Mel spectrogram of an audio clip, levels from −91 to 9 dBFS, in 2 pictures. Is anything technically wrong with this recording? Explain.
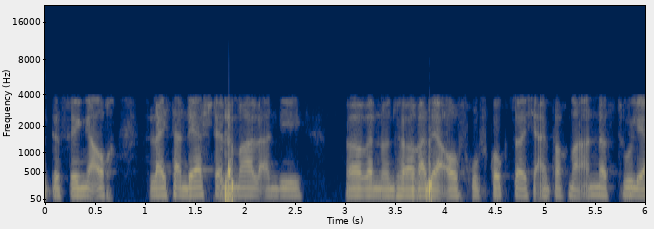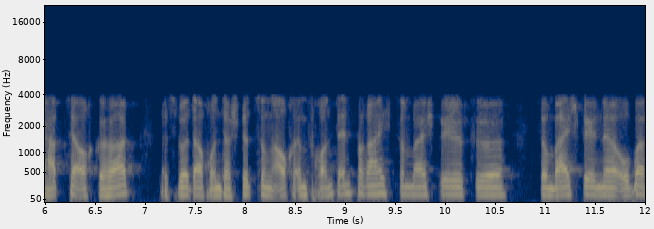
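Yes. GSM full-rate codec damage runs through the whole recording: the sound, speech, has been squeezed through a vocal-tract model excited by a sparse, regular pulse train, which fits full-rate GSM at 13 kbps. Nothing above 4 kHz survives, and the voice carries a plainly audible buzzy, gravelly roughness.

GSM bit errors strike twice, from 1.74 to 1.91 s, right after "auch vielleicht an der" and before "an die", and again from 3.66 to 3.87 s. Corrupted filter, pitch and gain parameters reached the decoder, so those frames decode with a warped spectrum or jumped level, breaking into squawks, pops and gargling.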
